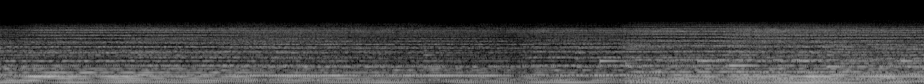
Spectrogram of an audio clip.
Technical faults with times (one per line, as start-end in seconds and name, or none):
none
